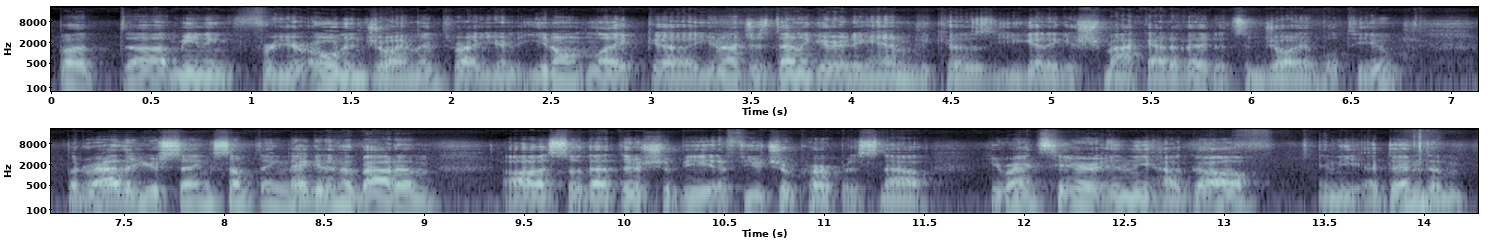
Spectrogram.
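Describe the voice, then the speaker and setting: A man's voice: lowish voice, fairly quick. A man giving a religious text lesson, reading aloud and explaining step by step with frequent rhetorical check-in questions. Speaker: religious teacher.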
